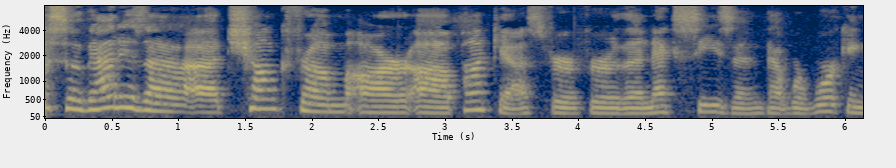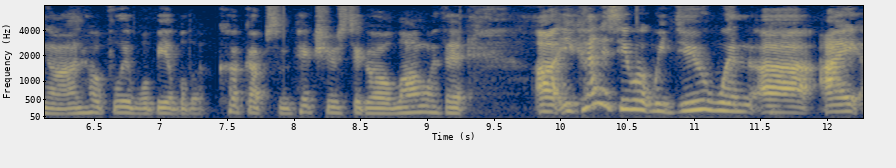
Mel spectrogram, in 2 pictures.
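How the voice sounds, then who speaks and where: Low-voiced woman chatting casually. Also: animated, fairly bright tone. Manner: rambling, halting. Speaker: podcast creator and director. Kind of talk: casual, unscripted chat.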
